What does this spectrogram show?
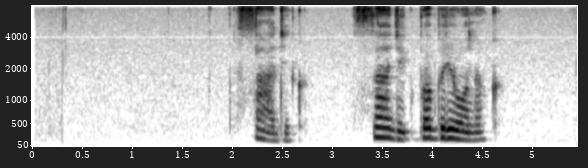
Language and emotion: Russian, neutral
